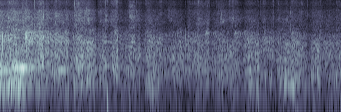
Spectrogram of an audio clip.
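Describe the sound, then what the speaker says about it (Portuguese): Dense applause from a large crowd at a church service fills the space, steady and fairly loud, gradually tapering slightly toward the end. "Você pode aplaudir a Ele?"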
